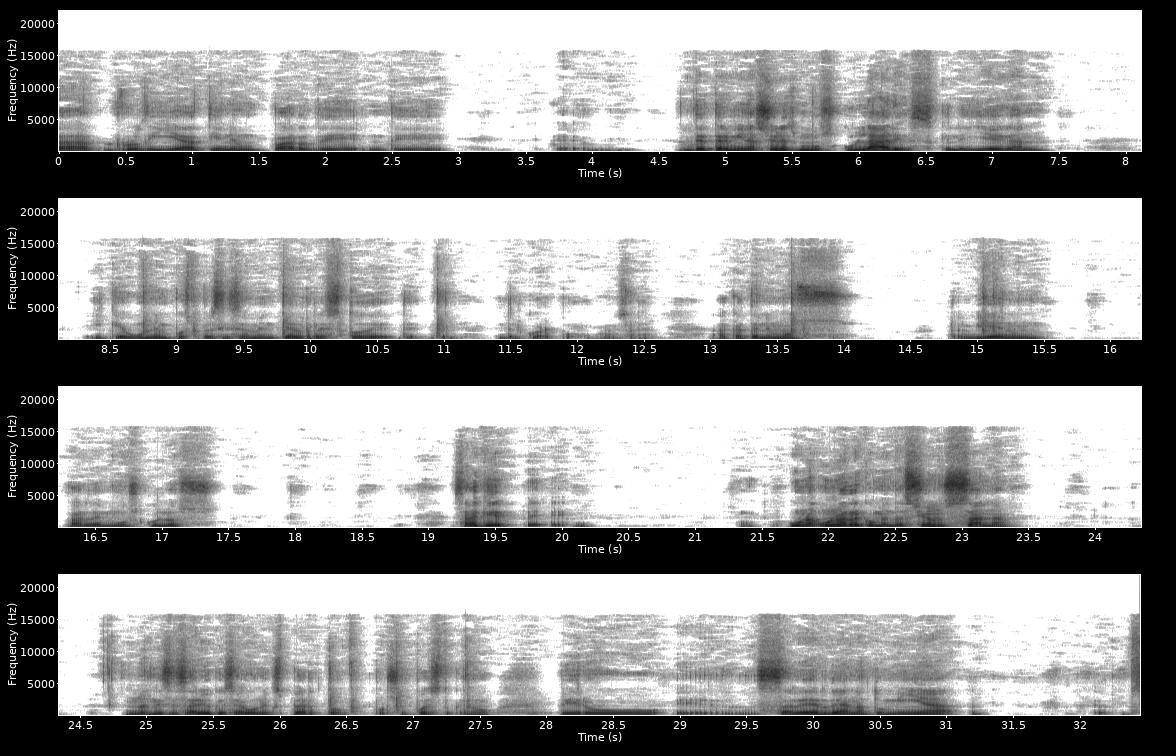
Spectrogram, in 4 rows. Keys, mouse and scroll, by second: 2.6-3.8 drag, 4.2-5.8 drag, 5.9 click, 6.6 middle click, 7.5-8.9 drag, 9.0-10.8 middle drag, 11.0 shift+click, 12.1-13.5 ctrl+drag, 14.7 f, 15.0 click, 16.1 f, 16.4 click, 16.9 click, 17.3 click, 18.2 click, 20.0-21.5 drag, 21.5 middle click, 22.3-24.8 drag, 25.8 click, 26.8 click, 27.3 shift+middle click, 28.1 shift+middle click, 29.2 shift+click, 29.9 click, 30.3-32.4 drag.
